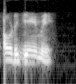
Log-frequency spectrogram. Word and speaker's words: Outagamie: And that's in Outagamie County. Is that right? Welcome to the show. – Well, thanks for having me. Yes, it's pronounced Outagamie.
